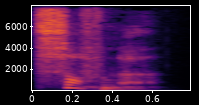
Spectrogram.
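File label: "softener", British English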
